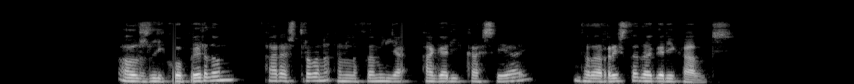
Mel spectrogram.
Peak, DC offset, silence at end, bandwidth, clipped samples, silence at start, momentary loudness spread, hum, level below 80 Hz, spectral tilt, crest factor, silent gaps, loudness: -2 dBFS; under 0.1%; 1.25 s; 7.8 kHz; under 0.1%; 1.2 s; 10 LU; none; -56 dBFS; -6.5 dB/octave; 18 dB; 5.44-5.71 s; -21 LUFS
